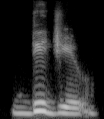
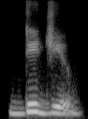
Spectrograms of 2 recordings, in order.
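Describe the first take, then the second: First: The d and y merge into a j sound. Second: The same.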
